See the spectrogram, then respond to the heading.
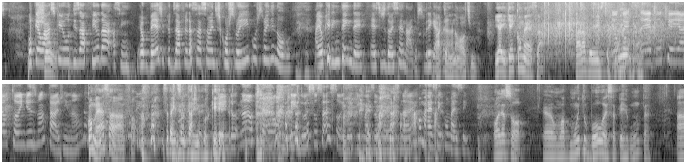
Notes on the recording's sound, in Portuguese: Especial Edição Arena. Com um público incrível!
